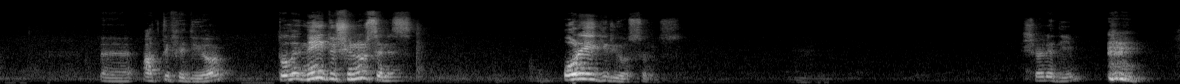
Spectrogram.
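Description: An elderly man speaks with animation, close to a microphone, in short bursts with pauses.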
